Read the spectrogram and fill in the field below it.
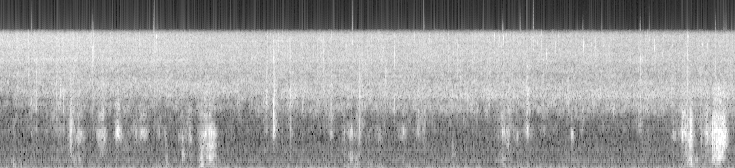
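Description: Spinach and ginger fry in a pan with a soft, continuous sizzle and crackle, faint and steady throughout, with occasional small pops and no voices.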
